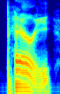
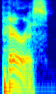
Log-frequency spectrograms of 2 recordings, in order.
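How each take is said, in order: First: The word ends in a vowel, no s sound. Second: The word ends with a clear s sound. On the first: "If you want us to call your fucking city Perry" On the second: "not Paris, then don't spell it Paris"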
